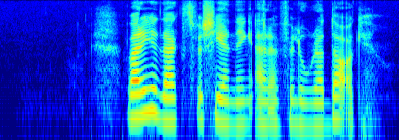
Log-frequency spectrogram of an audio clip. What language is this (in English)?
Swedish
